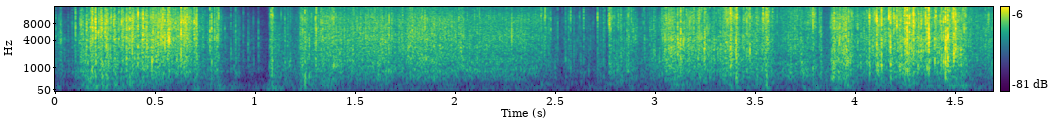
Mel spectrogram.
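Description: A thin white tissue paper sheet, folded flat on a table, is rubbed and smoothed by flat hands with long red nails. The result is a steady, bright, airy crinkling and rustling with almost no low end, dipping briefly around one second and again near two and a half seconds before swelling back.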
